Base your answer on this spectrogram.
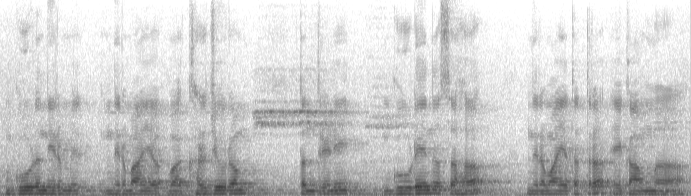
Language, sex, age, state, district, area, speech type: Sanskrit, male, 18-30, Madhya Pradesh, Ujjain, urban, spontaneous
